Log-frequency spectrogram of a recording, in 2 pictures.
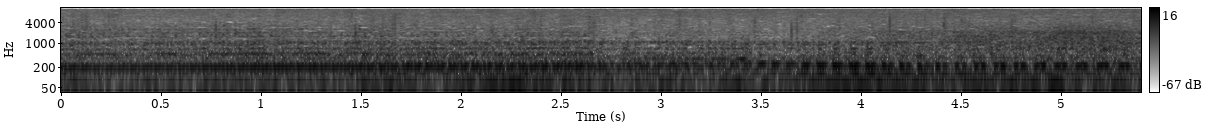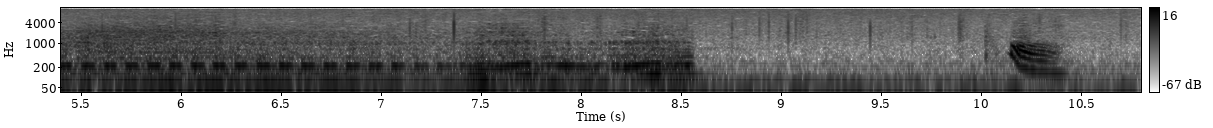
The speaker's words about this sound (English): Well, let's park the car here and walk down the road. Yes, I think that's a good idea, if we can find a spot.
